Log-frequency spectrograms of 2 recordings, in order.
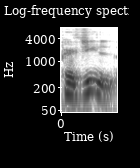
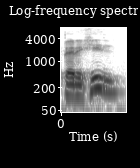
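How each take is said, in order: First: The j is a soft sound. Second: The j is a harsh throaty sound. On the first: The speaker is taken for a Haitian. "the J has a softer sound" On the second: The speaker is taken for a native Spanish speaker. "which is a Spanish pronunciation"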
